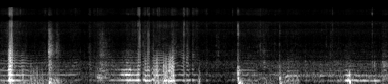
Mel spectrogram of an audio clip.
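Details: A colony of rare Japanese honey bees being cleared from a storehouse where it had nested. A low buzzing hum is repeatedly cut by loud knocks and clattering from the removal work.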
